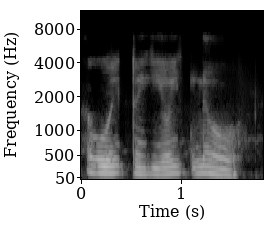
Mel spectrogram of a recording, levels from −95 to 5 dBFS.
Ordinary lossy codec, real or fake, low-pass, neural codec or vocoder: none; fake; 7.2 kHz; codec, 16 kHz, 2 kbps, X-Codec, HuBERT features, trained on general audio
